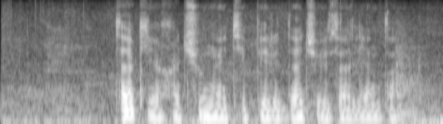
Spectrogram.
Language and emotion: Russian, neutral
